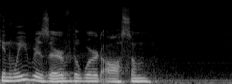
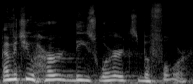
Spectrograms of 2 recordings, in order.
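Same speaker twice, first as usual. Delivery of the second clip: put-on child's voice, higher; 6 semitones higher than usual. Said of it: "She said".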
